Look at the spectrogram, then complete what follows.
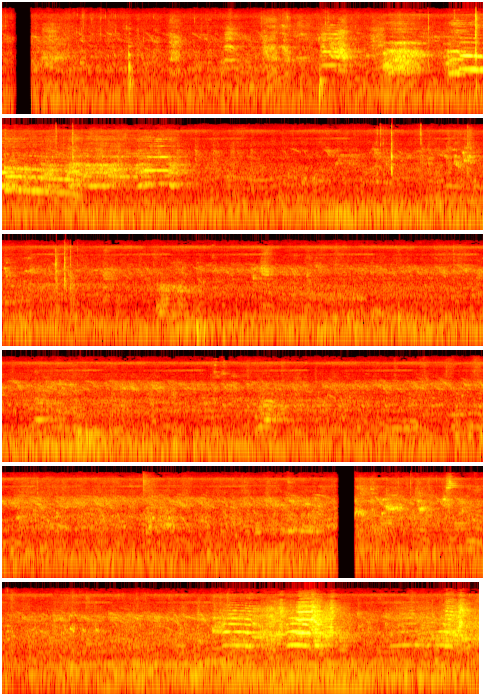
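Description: Farmyard fowl calling: a rooster crows a few seconds in, ending in a falling note, and more loud fowl calls come near the end.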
